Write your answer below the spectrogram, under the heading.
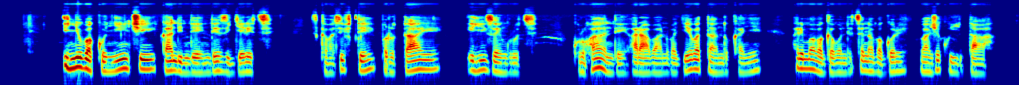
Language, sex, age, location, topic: Kinyarwanda, male, 18-24, Kigali, health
